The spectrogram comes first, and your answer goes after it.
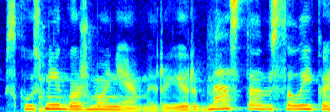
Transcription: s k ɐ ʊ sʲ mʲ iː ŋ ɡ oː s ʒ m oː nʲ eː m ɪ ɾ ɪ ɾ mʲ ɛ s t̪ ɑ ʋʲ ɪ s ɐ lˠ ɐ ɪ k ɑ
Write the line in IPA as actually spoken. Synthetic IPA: s k ɐ ʊ sʲ mʲ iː ŋ ɡ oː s ʒ m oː nʲ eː m ɪ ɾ ɪ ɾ mʲ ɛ s t̪ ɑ ʋʲ ɪ s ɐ lˠ ɐ ɪ k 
